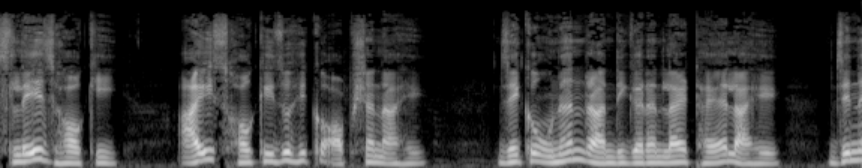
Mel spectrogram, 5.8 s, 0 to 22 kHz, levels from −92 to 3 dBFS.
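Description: No technical faults are audible anywhere in the recording.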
